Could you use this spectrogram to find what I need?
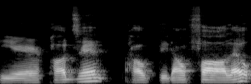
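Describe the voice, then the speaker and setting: Over a very clean recording with a silent background, a man with a fairly low pitch speaks at a moderate pace. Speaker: football fan streamer. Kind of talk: live match watchalong commentary. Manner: holding volume down today.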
